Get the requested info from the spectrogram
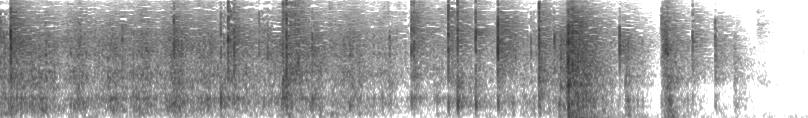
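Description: Plastic bag of shredded cheddar cheese crinkling as it is shaken out into a stainless steel bowl, with a thump just under three seconds in, then quiet.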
